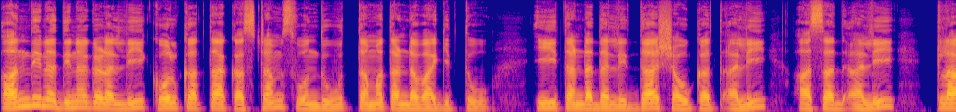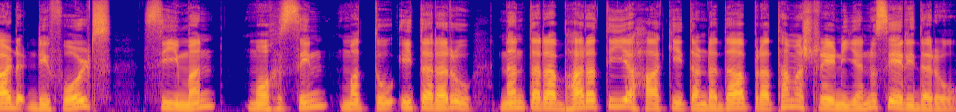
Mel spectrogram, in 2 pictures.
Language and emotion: Kannada, neutral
